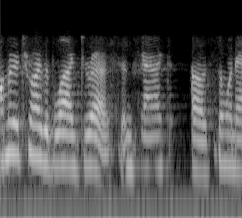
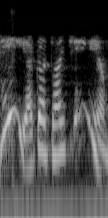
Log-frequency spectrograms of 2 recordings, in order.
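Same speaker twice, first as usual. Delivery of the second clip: put-on raised voice, much higher and slower; 7 semitones higher than usual. Speaker retells talking to a man after a hip replacement, imitating own voice going up. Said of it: "my voice would kind of go up".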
